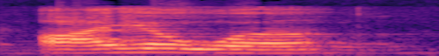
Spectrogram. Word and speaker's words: Iowa: So our answer would be Georgia, first syllable, Massachusetts, third syllable, Nevada, second syllable, Iowa, first syllable.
